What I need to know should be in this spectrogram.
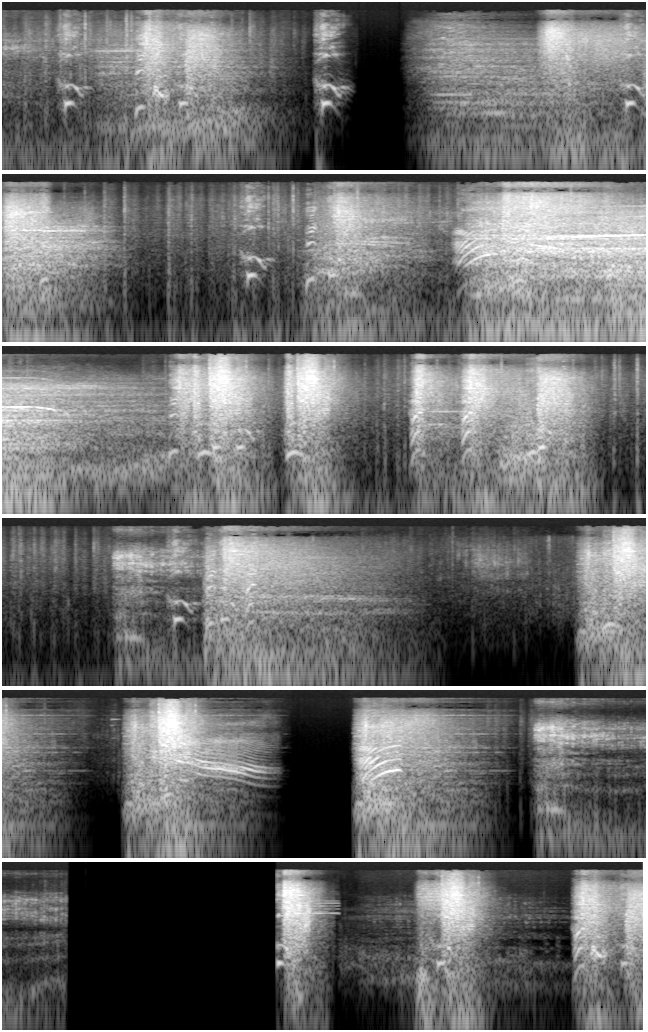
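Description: Magic spells whoosh and burst in quick succession.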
